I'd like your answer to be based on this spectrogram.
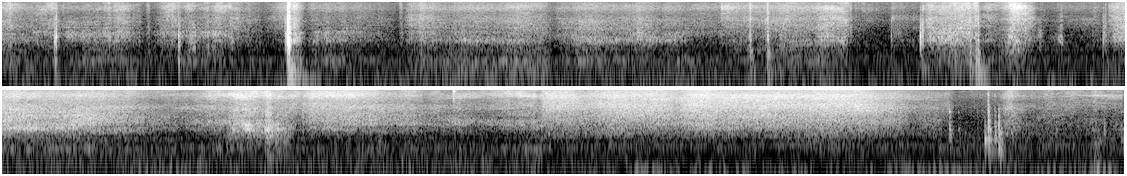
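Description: Long nails and fingertips tap, scratch and rub the padded black leather center-console armrest of a Mercedes-Benz S-Class Maybach, its surface soft and cushioned. Quiet, dry scratching and rubbing hiss runs throughout, broken by a sharp tap near the start and a few softer taps later.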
